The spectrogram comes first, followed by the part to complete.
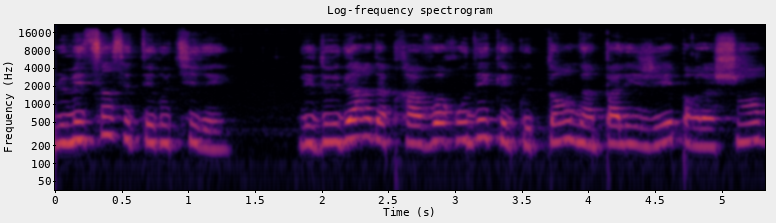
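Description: The passage is read aloud in a natural voice.

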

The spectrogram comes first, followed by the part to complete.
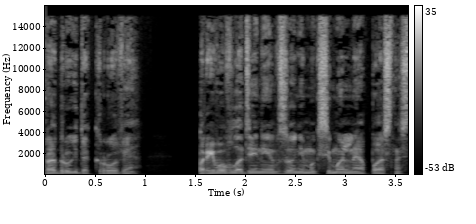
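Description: Against a quiet background, the voice is plain reading aloud with ordinary pitch variation.

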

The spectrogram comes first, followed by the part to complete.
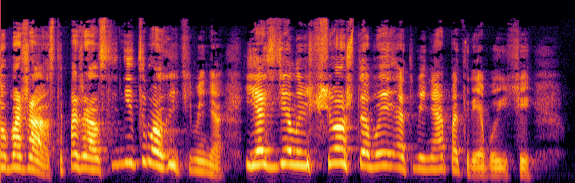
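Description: Using a put-on character voice, a woman speaks high and shaky at a moderate pace with hardly any pauses. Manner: trembling, begging.

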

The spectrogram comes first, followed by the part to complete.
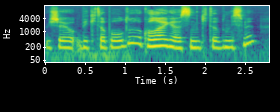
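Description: The tone is dark and mellow. A woman delivers it at a fairly quick pace. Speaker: lawyer and writer. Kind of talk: radio interview.

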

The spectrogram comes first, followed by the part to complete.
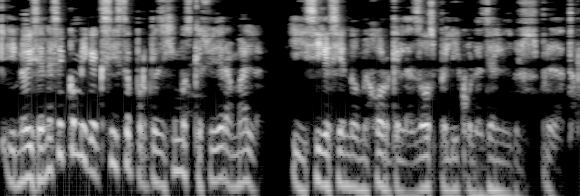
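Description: Somewhat breathy, a man talks at a very fast pace. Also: medium pitch for a man, ordinary pitch variation. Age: 40s. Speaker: comics podcast co-host and translator. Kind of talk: casual chat.

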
